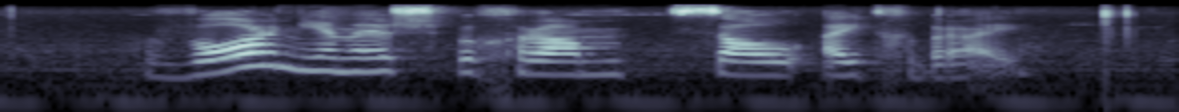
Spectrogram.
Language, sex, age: Afrikaans, female, 19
